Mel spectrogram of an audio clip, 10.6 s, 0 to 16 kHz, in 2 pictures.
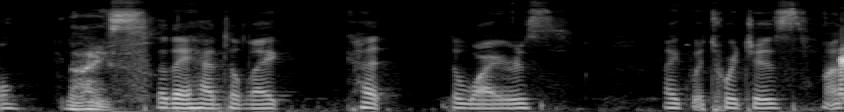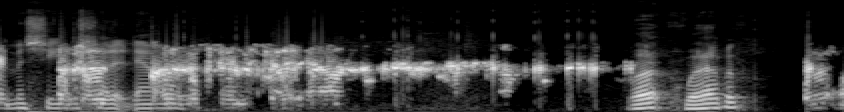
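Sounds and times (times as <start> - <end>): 
speech: 0.0 - 7.4, 9.2 - 10.5
voices over a call line with loud echo: 0.4 - 10.5.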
